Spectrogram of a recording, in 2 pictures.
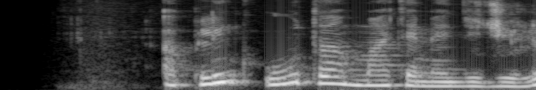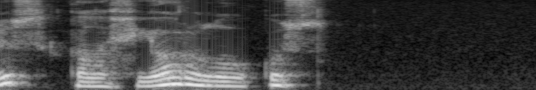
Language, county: Lithuanian, Vilnius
